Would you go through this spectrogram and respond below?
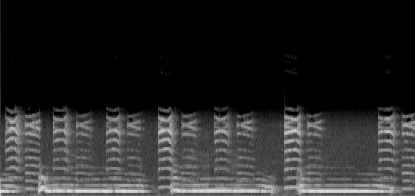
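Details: Westie dog singing in long drawn-out howls, three sustained steady-pitched notes each lasting about two seconds, separated by brief breaks; faint rhythmic music underneath.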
